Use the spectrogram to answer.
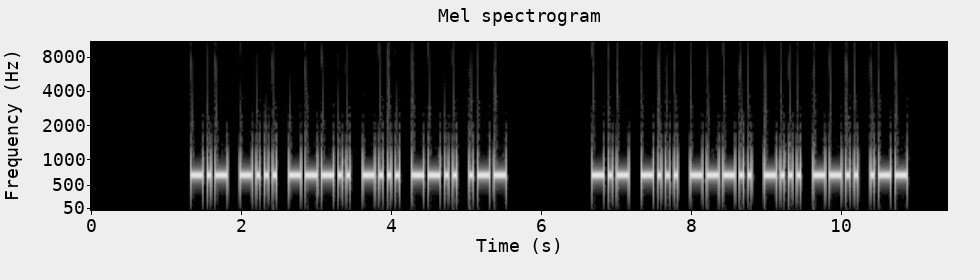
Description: Morse code, heard as a keyed tone, about 22 wpm, 700 Hz. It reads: KB8BZW KB8BZW
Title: USA Call Signs - 6 Characters - Repeated 3x - 22wpm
